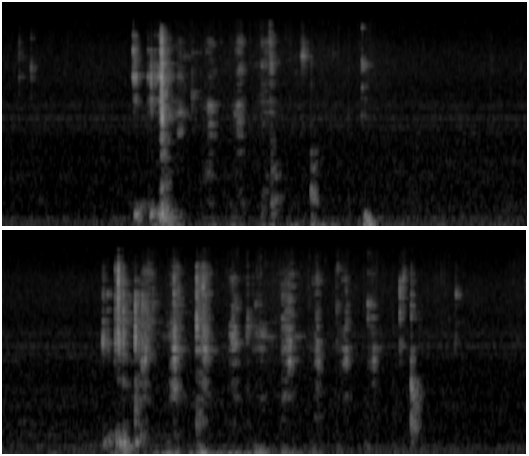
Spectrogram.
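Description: Faint small clicks and taps of hand tools and parts being handled during a smartphone display replacement, in two clusters, about a second in and around five seconds in.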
